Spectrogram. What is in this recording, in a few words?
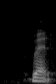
"Well", English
